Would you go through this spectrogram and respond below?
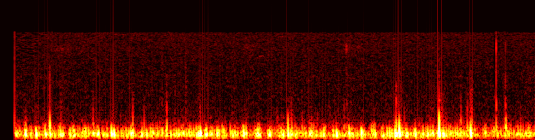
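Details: Oscar, a Miniature Dachshund puppy, snoring while asleep and dreaming: low, rough, rattling breaths with soft irregular clicks, steady throughout in a quiet room.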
